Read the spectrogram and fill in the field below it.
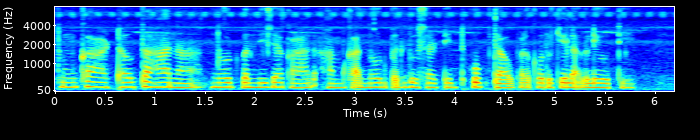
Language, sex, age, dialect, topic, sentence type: Marathi, male, 18-24, Southern Konkan, banking, statement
